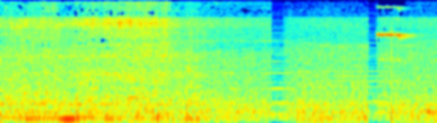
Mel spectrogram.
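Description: Background music over the whir of a cordless mini rotary tool drilling a hole in the ear of a Ganpati idol for an earring. The sound drops out twice, and a brief loud high tone comes near the end.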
